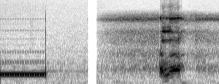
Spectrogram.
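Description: A steady telephone-style tone cuts off suddenly about half a second in. After a brief silence, a phone line opens with hiss and a thin high whine, and a man's voice comes on over the phone near the end.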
